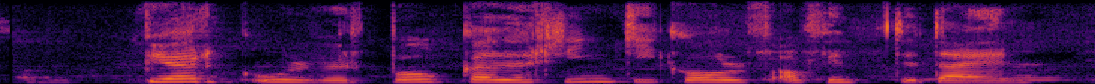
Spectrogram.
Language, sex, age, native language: Icelandic, female, 15, Icelandic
